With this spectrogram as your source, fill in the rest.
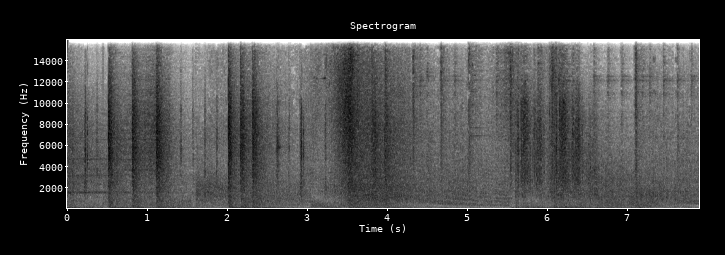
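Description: Israeli army rocket strikes hit western Yemen in loud, rumbling booms and blasts that roll on continuously, dense and heavy throughout.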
